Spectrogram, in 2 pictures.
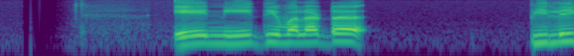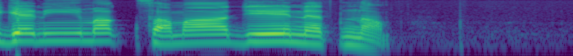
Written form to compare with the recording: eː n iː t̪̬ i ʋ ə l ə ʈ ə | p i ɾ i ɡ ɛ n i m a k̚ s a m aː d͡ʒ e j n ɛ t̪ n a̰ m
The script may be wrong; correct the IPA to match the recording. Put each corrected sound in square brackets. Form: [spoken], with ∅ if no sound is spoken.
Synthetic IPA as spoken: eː n iː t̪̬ i ʋ ə l ə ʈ ə | p i [l] i ɡ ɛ n [iː] m a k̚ s a m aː d͡ʒ e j n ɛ t̪ n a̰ m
